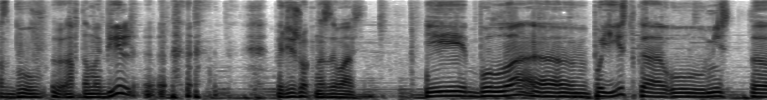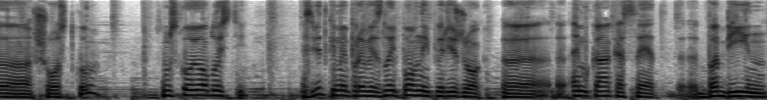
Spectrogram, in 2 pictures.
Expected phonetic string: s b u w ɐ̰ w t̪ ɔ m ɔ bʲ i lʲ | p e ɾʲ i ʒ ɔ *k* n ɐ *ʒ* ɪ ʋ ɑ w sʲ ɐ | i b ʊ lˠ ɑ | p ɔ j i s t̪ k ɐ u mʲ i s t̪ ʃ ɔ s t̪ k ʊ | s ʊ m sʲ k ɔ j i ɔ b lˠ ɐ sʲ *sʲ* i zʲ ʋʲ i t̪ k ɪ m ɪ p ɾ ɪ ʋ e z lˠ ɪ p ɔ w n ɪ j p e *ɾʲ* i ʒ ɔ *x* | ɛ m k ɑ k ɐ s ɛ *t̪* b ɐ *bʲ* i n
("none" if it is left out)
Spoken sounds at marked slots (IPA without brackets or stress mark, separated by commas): k, z, tʲ, ɾʲ, k, t̪, bʲ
